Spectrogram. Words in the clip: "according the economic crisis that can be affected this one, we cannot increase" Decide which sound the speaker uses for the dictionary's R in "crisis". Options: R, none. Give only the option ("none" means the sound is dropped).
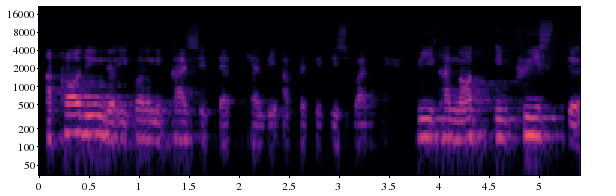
none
